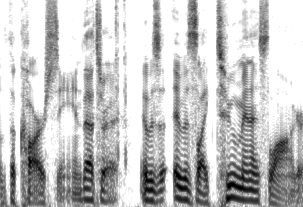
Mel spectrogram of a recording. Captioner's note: mouse clicking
